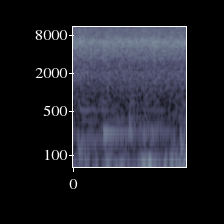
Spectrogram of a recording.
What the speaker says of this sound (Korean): 어차피 베이컨 볶는 중이었으니까.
